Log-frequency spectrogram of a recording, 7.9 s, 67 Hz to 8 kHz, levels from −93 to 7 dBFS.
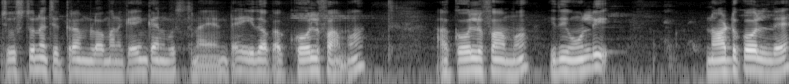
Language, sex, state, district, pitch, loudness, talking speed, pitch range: Telugu, male, Andhra Pradesh, Chittoor, 135 Hz, -19 LUFS, 105 wpm, 125-140 Hz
